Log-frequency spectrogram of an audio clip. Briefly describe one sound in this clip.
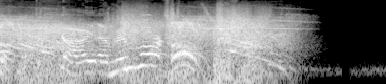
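An energy blast roars and crackles.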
